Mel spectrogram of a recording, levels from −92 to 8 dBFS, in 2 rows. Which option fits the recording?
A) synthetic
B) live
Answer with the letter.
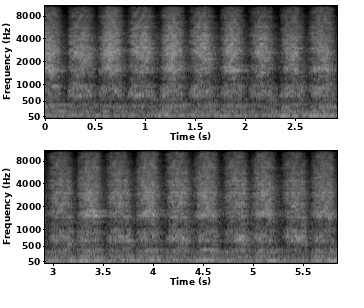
B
